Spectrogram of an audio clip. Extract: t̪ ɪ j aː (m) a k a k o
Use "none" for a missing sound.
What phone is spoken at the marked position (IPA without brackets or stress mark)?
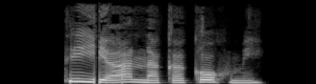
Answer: n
